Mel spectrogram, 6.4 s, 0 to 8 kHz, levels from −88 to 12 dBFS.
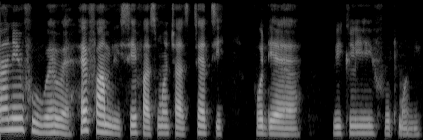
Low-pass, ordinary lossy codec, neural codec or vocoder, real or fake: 7.2 kHz; none; vocoder, 22.05 kHz, 80 mel bands, WaveNeXt; fake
